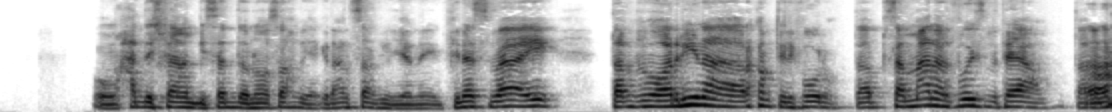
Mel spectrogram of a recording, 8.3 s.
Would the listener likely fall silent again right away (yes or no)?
yes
